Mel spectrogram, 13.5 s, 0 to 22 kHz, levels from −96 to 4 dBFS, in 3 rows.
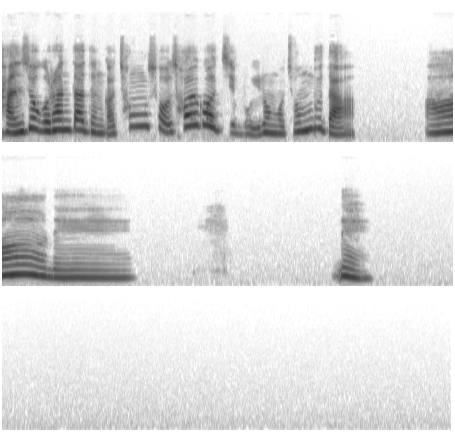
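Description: Nothing goes wrong anywhere in this bit of speech; there's simply no technical fault to point to.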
